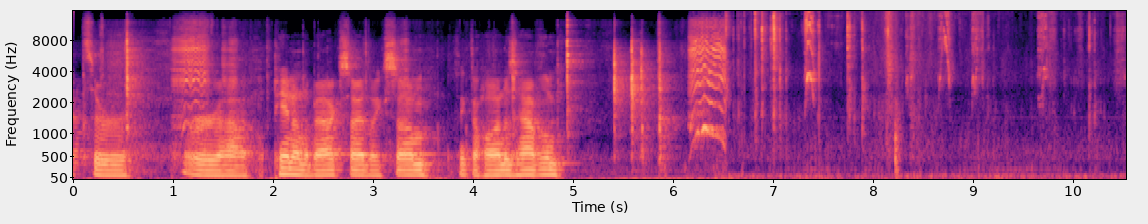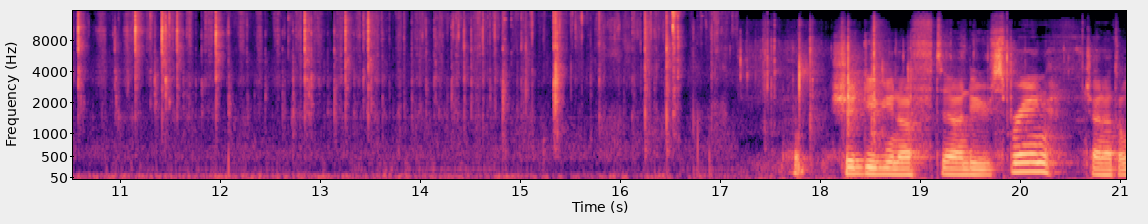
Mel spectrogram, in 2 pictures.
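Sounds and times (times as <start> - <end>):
hand tools clicking and tapping: 6.6 - 8.8, 9.6 - 17.2.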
